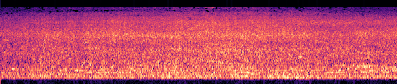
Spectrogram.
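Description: Steady rush of water from ornamental fountain jets spraying and splashing into their pool.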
